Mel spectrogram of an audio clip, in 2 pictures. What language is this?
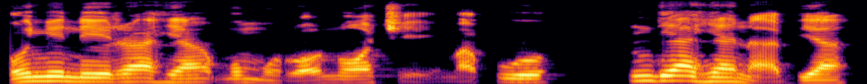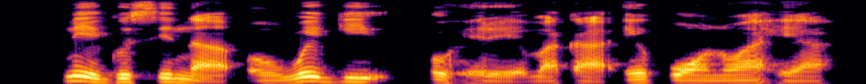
Igbo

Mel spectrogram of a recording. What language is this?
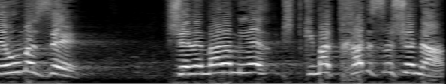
Hebrew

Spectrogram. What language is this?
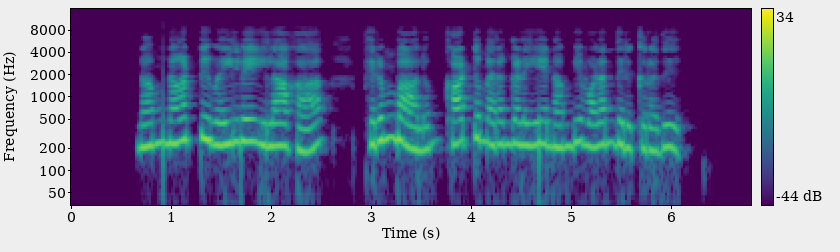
Tamil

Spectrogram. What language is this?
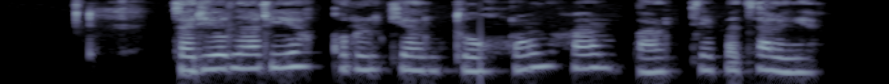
Uzbek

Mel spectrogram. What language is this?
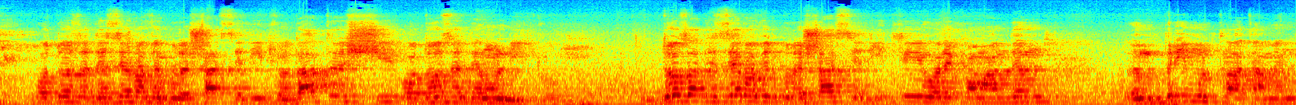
Romanian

